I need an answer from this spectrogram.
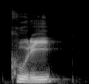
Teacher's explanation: the accent is on the last syllable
